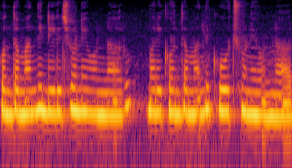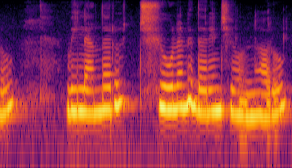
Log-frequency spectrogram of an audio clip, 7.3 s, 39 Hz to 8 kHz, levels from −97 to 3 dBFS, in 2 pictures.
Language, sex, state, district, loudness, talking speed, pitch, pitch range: Telugu, female, Telangana, Mahabubabad, -14 LUFS, 100 wpm, 240 Hz, 225-265 Hz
